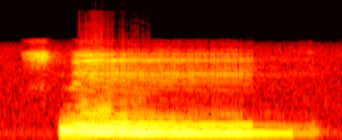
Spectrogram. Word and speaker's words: snake: Snake. Snake. E is silent. E makes the A say A and not A.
